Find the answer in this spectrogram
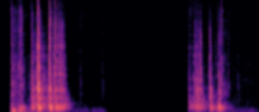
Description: aluminium case open

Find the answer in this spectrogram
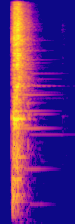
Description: pots hit

